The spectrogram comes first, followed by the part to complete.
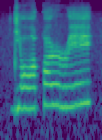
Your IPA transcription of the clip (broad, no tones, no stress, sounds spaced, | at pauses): d j ɔ qʷ ə˞ ɹ e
